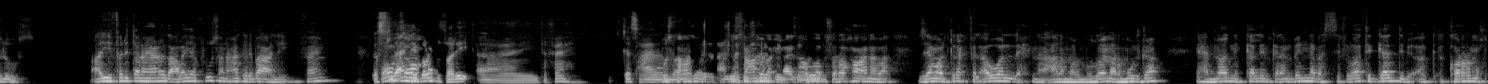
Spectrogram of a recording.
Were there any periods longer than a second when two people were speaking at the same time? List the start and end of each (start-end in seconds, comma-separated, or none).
6.6-8.3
